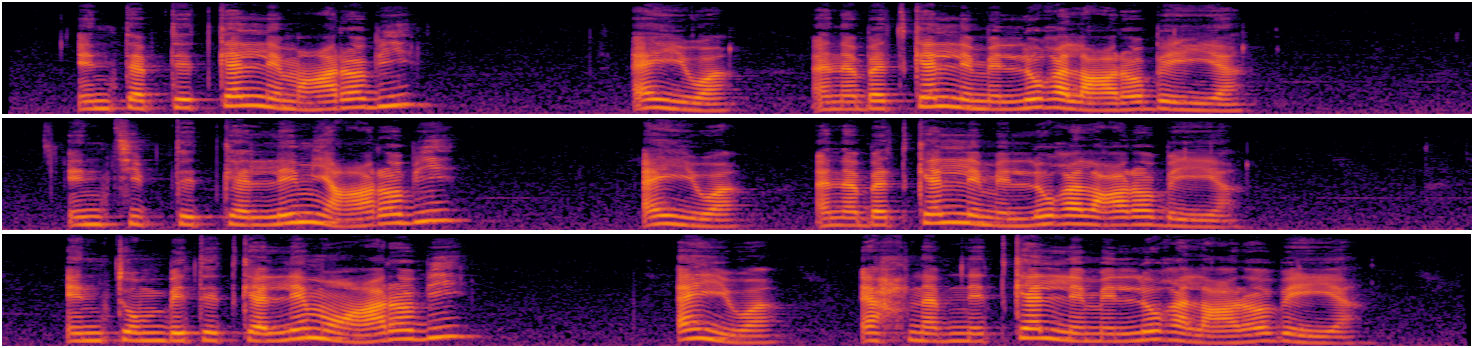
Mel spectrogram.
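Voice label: do u speak arabic, Egyptian Arabic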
